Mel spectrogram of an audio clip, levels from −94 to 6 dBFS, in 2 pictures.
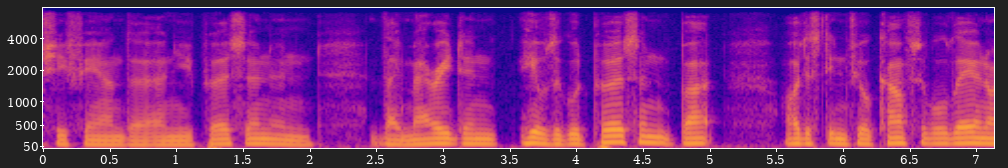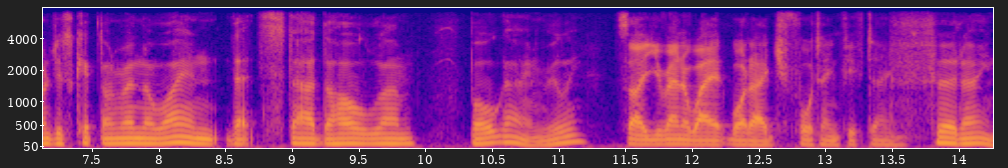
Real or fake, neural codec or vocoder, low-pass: real; none; 7.2 kHz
